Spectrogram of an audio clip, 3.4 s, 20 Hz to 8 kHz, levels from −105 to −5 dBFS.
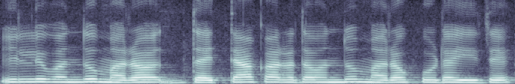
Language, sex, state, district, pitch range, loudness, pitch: Kannada, female, Karnataka, Dharwad, 220-240 Hz, -14 LUFS, 230 Hz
